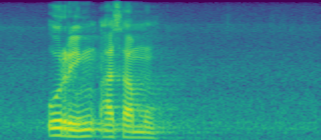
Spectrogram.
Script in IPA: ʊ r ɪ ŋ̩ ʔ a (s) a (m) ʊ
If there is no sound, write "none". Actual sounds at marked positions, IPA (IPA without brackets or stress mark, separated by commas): s, m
